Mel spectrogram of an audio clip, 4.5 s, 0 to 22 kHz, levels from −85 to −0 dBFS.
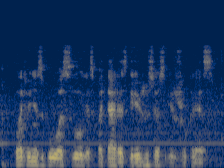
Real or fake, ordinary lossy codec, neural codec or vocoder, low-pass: real; MP3, 48 kbps; none; 7.2 kHz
